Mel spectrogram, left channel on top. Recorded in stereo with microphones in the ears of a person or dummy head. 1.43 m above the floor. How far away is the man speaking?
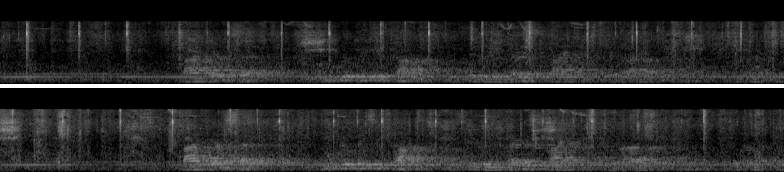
About 7 m.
